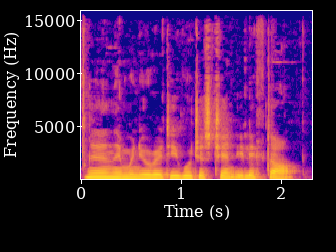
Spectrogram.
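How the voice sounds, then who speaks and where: A woman teaching a yoga class, guiding the poses and breathing in a soft, soothing, unhurried way. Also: mid-range voice, fairly even intonation, muffled recording. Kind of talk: guided yoga class instruction.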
